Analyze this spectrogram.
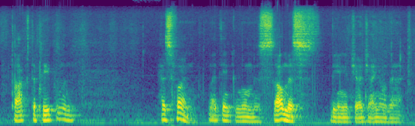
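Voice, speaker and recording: A man speaks at a moderate pace with ordinary pitch variation. His tone is dark, mellow, and somewhat breathy. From New Hampshire. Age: 60s. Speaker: judge. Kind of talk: interview.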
